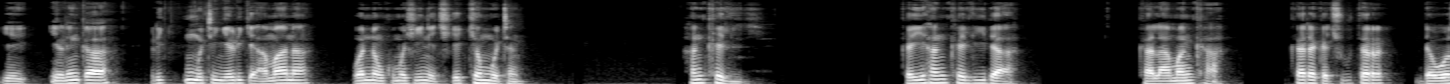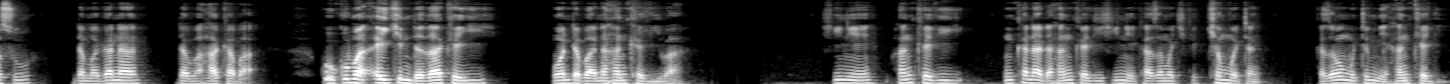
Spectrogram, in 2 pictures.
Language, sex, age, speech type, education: Hausa, male, 46-60, spontaneous, tertiary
